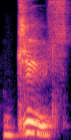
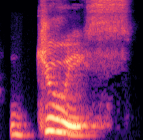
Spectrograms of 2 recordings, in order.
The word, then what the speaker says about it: juice: Okay, anyway, so it needs to shoot out like juice and not juice.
